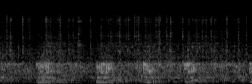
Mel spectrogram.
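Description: A sewing machine stitches fabric during a basic tailoring lesson, running a quarter-inch seam in short, even bursts of whirring needle rhythm, close and clear with no talking.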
